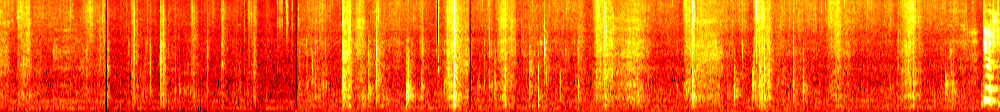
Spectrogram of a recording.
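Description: Dressed shredded squash, carrot and onion salad being tossed and mixed in a plastic basin, by hand and with a metal slotted spoon: irregular rustling and squelching with occasional small clicks. It is quiet at first and grows louder and busier after about six seconds.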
